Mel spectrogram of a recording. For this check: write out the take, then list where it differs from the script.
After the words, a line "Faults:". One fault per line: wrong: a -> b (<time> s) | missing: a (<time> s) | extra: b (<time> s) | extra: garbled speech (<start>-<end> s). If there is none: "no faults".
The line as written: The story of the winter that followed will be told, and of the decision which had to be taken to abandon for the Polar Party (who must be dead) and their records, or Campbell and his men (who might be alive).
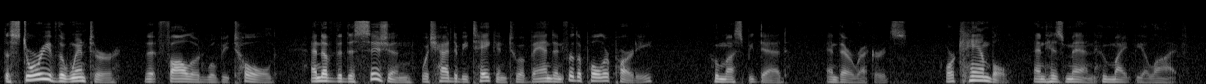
The story of the winter that followed will be told, and of the decision which had to be taken to abandon for the Polar Party (who must be dead) and their records, or Campbell and his men (who might be alive).
Faults:
no faults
